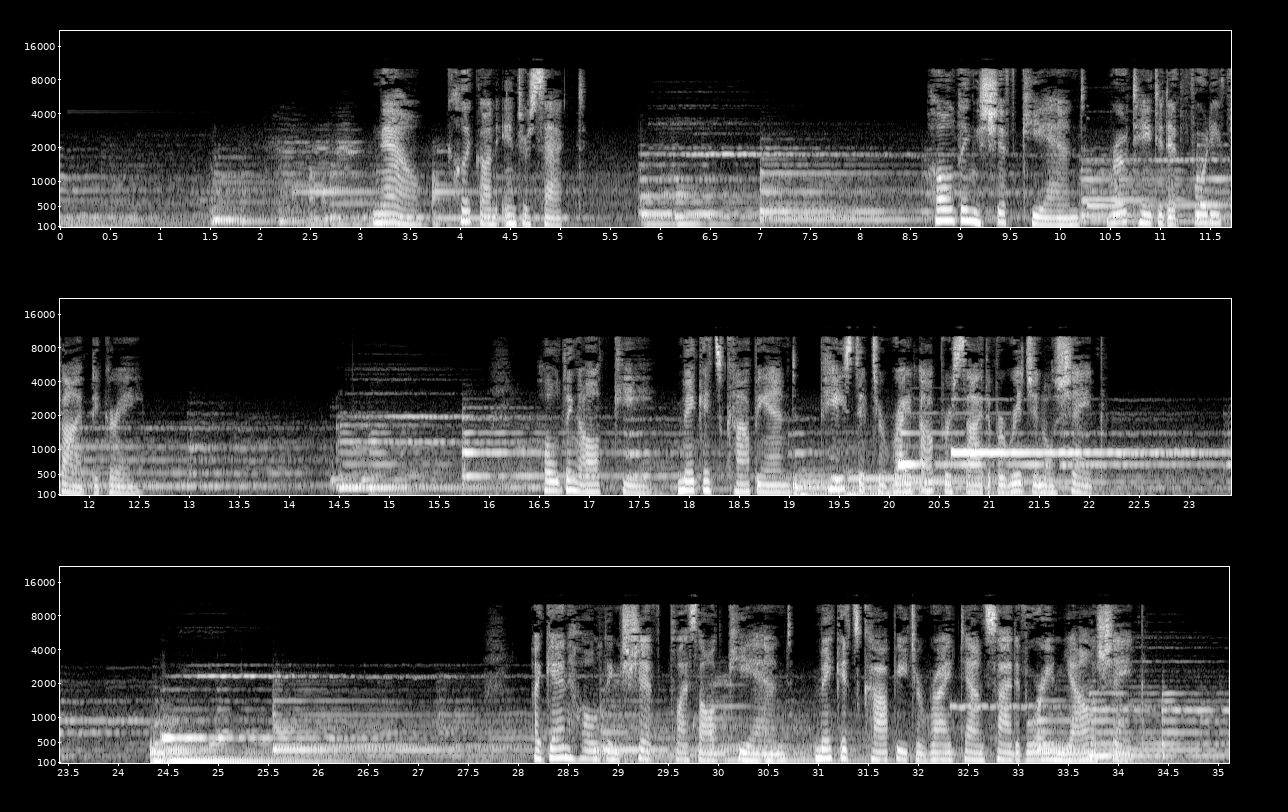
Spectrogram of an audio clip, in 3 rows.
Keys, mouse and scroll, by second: 4.3 click, 10.3 shift+Num_Lock, 10.3-15.8 shift+drag, 18.7-24.0 drag, 28.3 click, 29.8-35.1 drag.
